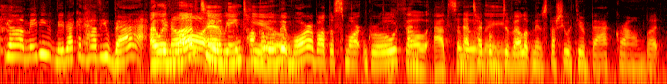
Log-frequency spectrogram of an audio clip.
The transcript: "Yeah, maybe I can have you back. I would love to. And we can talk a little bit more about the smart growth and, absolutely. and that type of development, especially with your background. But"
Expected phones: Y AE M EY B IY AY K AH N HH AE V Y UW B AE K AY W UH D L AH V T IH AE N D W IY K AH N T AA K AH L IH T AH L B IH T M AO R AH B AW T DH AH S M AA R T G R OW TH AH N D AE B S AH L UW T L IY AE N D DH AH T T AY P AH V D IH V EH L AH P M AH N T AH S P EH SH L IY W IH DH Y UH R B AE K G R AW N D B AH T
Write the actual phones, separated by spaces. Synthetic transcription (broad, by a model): Y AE M EY B IY AY K AH N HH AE V Y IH B AE K AY W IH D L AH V T IH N W IY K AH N T AA AH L IH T L B IH T M AO R AH B AW T DH AH S M AA R T G R OW TH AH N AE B S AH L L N DH AH T T AY P AH V D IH V EH L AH P M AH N T AH S P EH SH L IY W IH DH Y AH R B AE K G R AW N D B AH T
